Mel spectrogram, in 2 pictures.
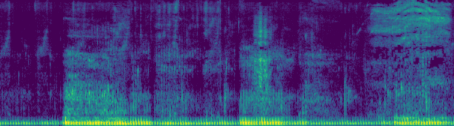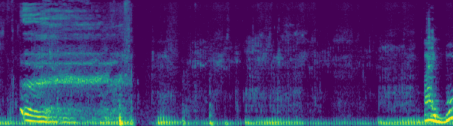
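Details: Pet puma indoors in the early morning, waking its owner affectionately; a low continuous pulsing purr runs throughout, with a woman's voice, rustling bedding and a few rising squeaky tones mixed in.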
